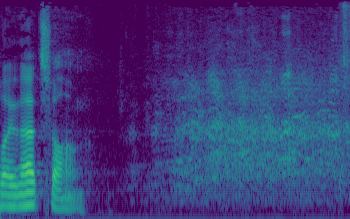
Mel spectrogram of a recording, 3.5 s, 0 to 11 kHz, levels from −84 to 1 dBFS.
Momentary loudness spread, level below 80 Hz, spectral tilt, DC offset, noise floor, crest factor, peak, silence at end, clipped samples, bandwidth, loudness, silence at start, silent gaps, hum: 21 LU; -74 dBFS; -4 dB/octave; under 0.1%; -61 dBFS; 24 dB; -8 dBFS; 0 s; under 0.1%; 11 kHz; -32 LUFS; 0 s; none; none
